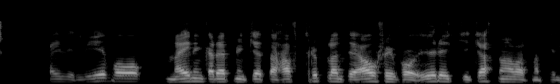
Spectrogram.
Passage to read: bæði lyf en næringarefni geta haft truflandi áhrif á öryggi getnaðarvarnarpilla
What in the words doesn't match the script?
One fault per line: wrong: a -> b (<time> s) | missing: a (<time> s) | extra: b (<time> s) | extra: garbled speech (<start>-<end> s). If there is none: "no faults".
wrong: en -> og (1.2 s)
